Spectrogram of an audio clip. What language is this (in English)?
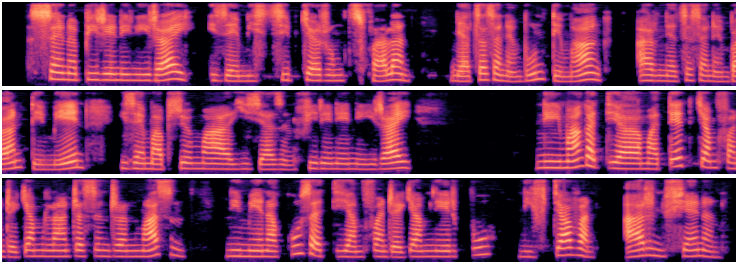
Malagasy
